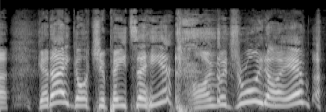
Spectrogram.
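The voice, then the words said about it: Put-on Australian accent. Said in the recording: “an unplaceable accent ... Australia”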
